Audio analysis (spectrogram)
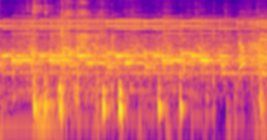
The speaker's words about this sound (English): More bells, please. Hang on, I can't squeeze the bear's hand quick enough.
